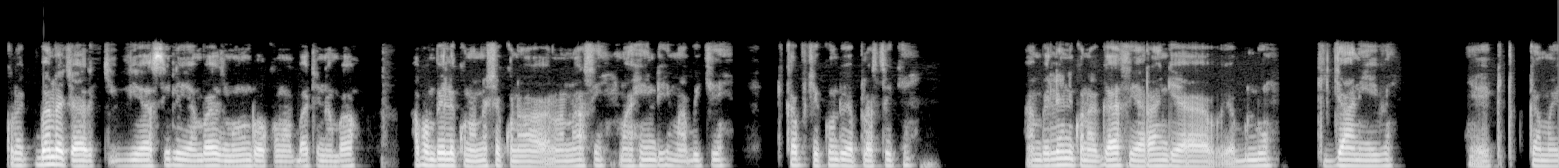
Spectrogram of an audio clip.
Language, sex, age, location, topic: Swahili, female, 36-49, Nakuru, finance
